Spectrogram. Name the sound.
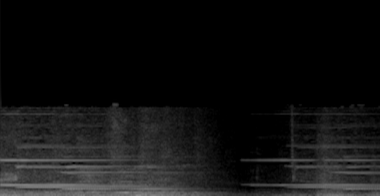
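parliament chamber bell ringing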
